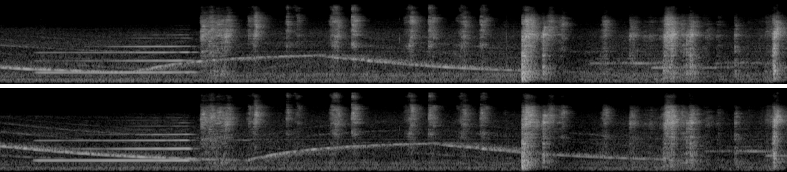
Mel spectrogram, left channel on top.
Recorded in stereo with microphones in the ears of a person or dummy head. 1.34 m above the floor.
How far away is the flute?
About 0.8 m.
